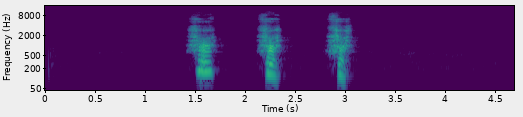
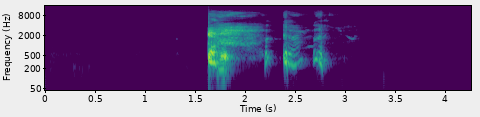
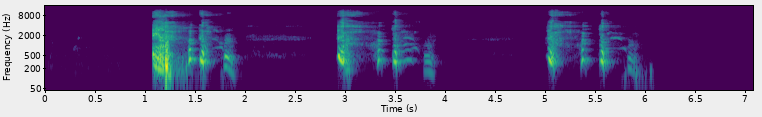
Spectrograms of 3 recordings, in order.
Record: {"exhalation_length": "4.7 s", "exhalation_amplitude": 8559, "exhalation_signal_mean_std_ratio": 0.28, "cough_length": "4.3 s", "cough_amplitude": 32767, "cough_signal_mean_std_ratio": 0.25, "three_cough_length": "7.1 s", "three_cough_amplitude": 32768, "three_cough_signal_mean_std_ratio": 0.25, "survey_phase": "beta (2021-08-13 to 2022-03-07)", "age": "45-64", "gender": "Female", "wearing_mask": "No", "symptom_cough_any": true, "symptom_runny_or_blocked_nose": true, "symptom_fever_high_temperature": true, "symptom_loss_of_taste": true, "symptom_other": true, "smoker_status": "Never smoked", "respiratory_condition_asthma": false, "respiratory_condition_other": false, "recruitment_source": "Test and Trace", "submission_delay": "1 day", "covid_test_result": "Positive", "covid_test_method": "LFT"}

